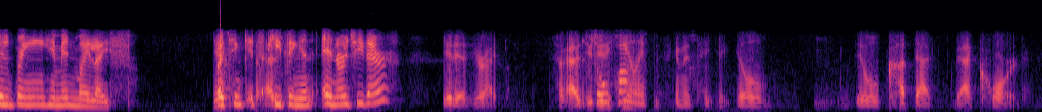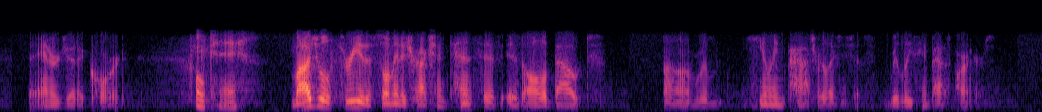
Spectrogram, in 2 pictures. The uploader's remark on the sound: Live Q&A Calls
